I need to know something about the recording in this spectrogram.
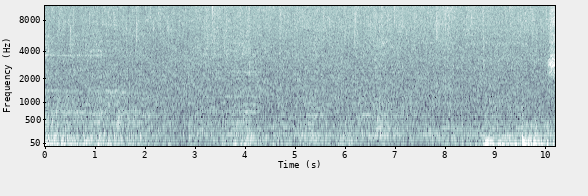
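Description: Steady rain with low rumbling thunder, the rumble growing heavier near the end.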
